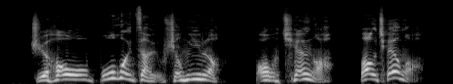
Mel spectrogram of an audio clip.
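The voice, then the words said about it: Somewhat slurred, mumbled speech. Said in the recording (Chinese): “有个人在窗帘后用有些含糊不清的声音说着”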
